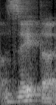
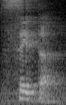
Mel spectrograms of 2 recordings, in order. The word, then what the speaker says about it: zeta: The letter Z, called zeta in Spanish, tends to cause problems for English speakers because it's actually always pronounced just like the letter S. It's not zeta, it's zeta.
